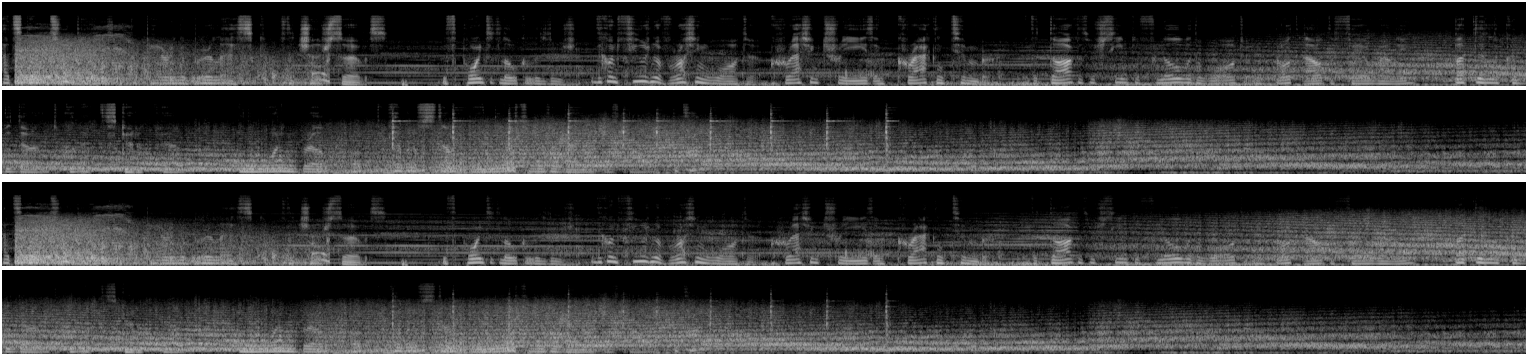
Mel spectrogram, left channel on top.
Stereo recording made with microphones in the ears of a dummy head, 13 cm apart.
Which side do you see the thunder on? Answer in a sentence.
In this clip you hear the thunder in the centre.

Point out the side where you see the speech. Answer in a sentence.
In this clip you hear the speech on the left.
